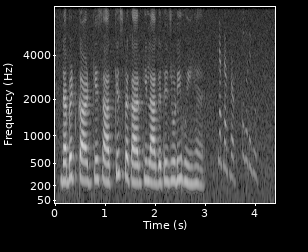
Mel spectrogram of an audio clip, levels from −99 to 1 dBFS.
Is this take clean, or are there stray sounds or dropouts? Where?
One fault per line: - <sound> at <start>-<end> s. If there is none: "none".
- chirp at 3.2-4.1 s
